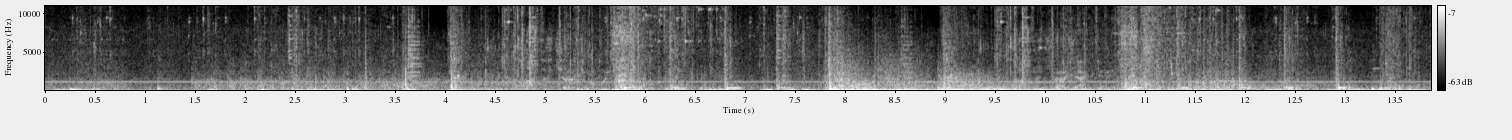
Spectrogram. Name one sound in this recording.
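Footsteps thud on a metal surface.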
